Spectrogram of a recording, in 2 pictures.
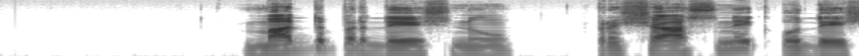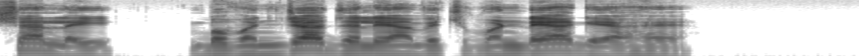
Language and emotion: Punjabi, neutral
